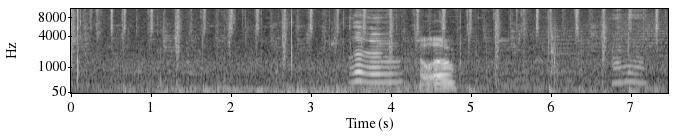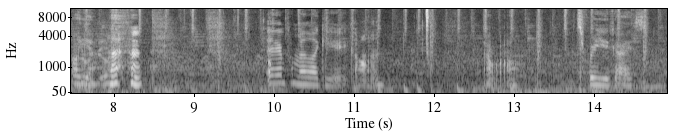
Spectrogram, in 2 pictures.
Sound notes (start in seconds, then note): 5.7 clicking screen in confusion; 9.1 gasp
